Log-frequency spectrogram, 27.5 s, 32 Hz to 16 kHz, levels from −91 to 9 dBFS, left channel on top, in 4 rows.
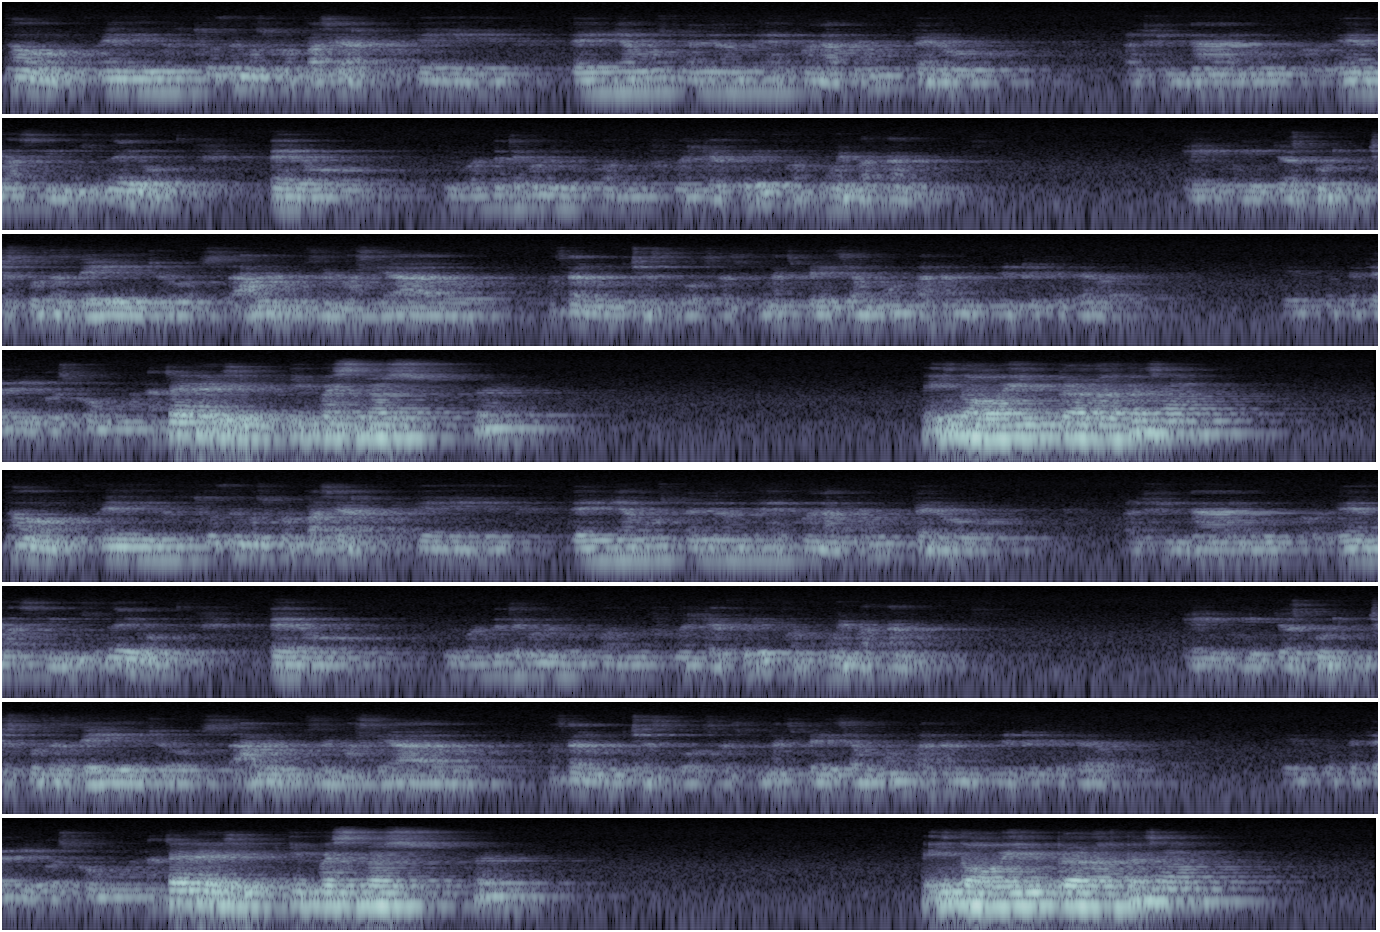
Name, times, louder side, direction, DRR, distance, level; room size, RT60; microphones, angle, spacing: voice 1, 0.0-5.2 5.6-8.8 9.1-11.5 12.8-16.2 16.5-19.4 20.2-21.8 22.0-22.6, equal, 5° left, -8 dB, 0.7 m, -34 dB
voice 2, 21.5-23.2 25.2-26.6, right 2 dB, 35° right, -5 dB, 0.6 m, -22 dB
2.7 x 2.6 x 3.1 m, 1.1 s
head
